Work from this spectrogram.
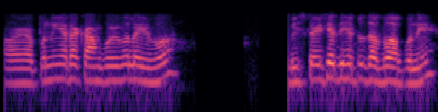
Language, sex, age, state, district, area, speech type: Assamese, male, 30-45, Assam, Majuli, urban, conversation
